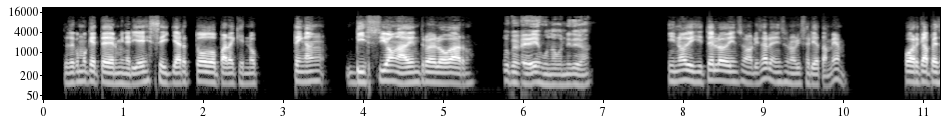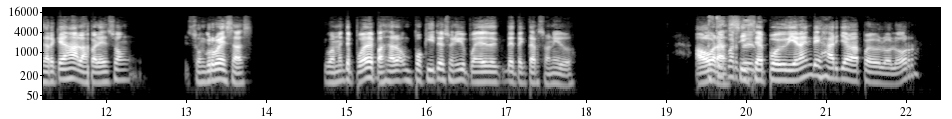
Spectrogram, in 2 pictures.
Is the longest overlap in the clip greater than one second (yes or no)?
no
